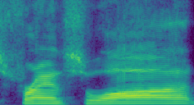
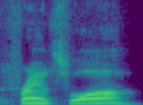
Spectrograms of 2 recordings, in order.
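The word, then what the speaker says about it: François: Next, we got Vincent Price as Francois Delambre. You like how I said Francois? Francois. Francois, you need to roll your R's, Bubba.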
